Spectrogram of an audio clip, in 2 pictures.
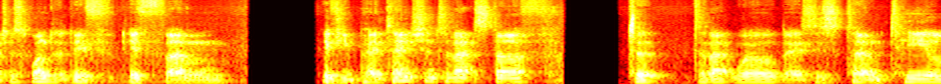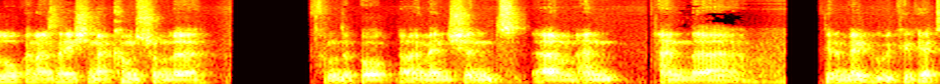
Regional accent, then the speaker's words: England, United Kingdom; I'm from England.

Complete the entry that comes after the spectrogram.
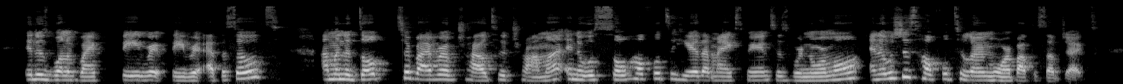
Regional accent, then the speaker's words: New York, United States; I'm from New York

